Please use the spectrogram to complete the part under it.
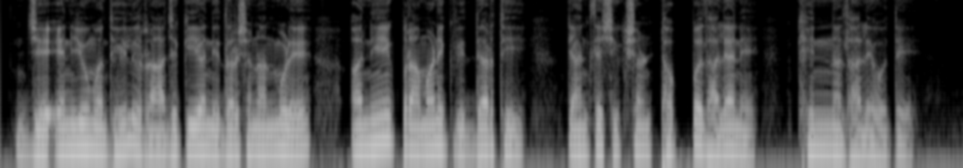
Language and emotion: Marathi, sad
